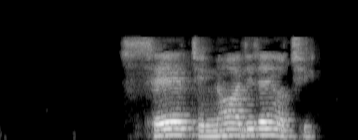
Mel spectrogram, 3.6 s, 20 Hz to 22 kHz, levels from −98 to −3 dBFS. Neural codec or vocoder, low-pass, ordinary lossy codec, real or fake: none; 7.2 kHz; AAC, 32 kbps; real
